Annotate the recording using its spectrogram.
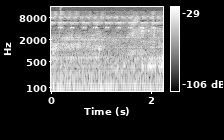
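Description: Faint night-time cricket chirping in near silence: a steady, high, evenly pulsed chirp about six pulses a second.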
